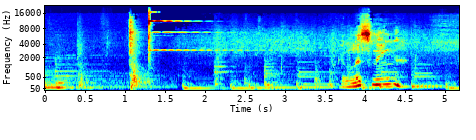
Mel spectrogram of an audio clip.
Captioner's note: timer dings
